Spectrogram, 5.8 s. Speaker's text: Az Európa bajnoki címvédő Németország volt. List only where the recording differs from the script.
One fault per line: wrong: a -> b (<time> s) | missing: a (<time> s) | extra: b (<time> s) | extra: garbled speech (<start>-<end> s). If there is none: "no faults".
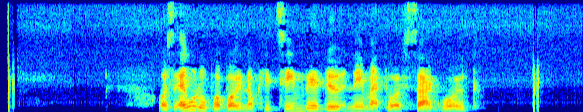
no faults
